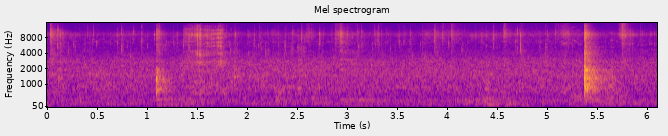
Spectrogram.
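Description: A metal ladle stirring thick, soft khichdi in a metal kadai, a faint wet churning over a steady low hiss. The ladle knocks against the pan about a second in, and again more sharply near the end.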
